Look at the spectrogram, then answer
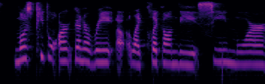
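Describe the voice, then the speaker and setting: A normal speaking voice from a woman, with ordinary pitch variation. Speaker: recruiter. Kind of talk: webinar presentation.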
